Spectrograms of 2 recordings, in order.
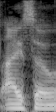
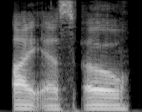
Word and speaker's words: ISO: The ISO, it's pronounced ISO and not ISO. If you're unsure about that, it's because the organization uses the name ISO based on a Greek word.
